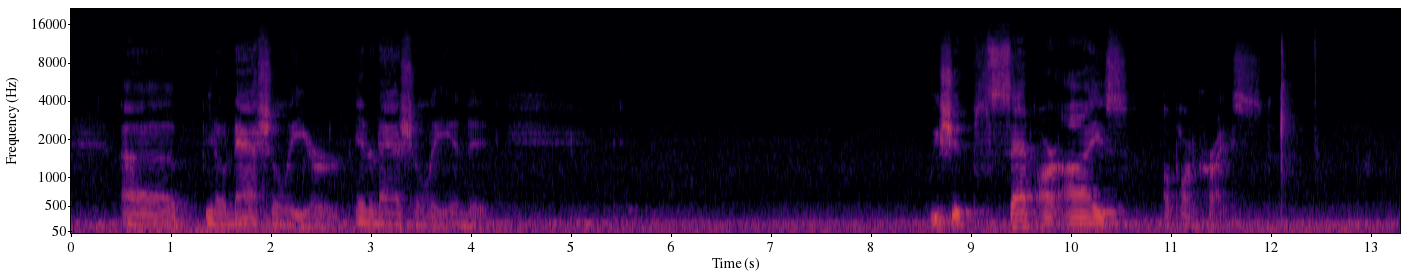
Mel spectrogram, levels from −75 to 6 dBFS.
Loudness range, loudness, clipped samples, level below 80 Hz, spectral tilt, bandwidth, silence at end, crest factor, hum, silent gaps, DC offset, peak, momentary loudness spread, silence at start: 13 LU; -38 LUFS; under 0.1%; -52 dBFS; -4.5 dB/octave; 17 kHz; 0 s; 22 dB; 60 Hz at -55 dBFS; none; under 0.1%; -16 dBFS; 16 LU; 0 s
